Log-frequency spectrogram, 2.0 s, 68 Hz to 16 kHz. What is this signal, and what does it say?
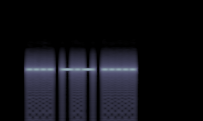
Morse code, heard as a keyed tone, about 34 wpm, 700 Hz. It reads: HK5
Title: Callsign Prefixes for Top 100 DXCC - 35wpm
